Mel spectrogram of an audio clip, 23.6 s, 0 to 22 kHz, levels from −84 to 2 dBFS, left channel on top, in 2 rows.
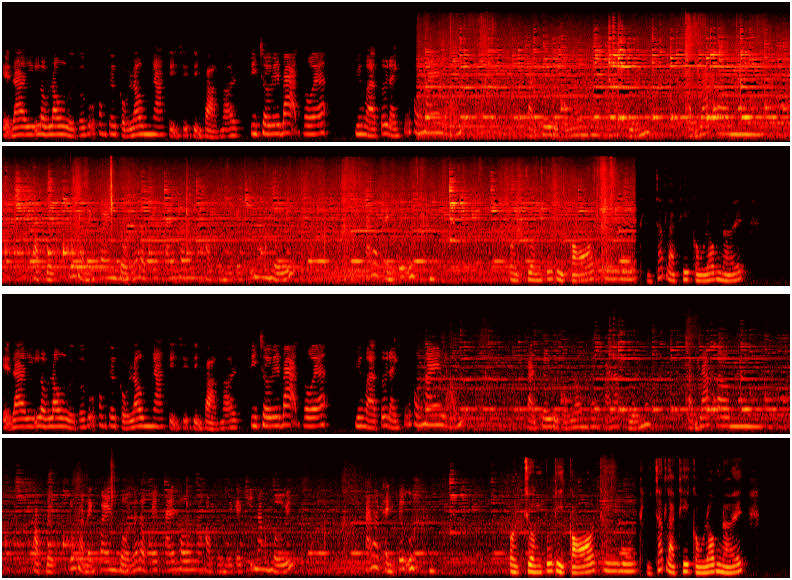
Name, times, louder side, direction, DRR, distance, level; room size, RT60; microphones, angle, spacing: voice 1, 0.0-4.8 5.3-6.9 7.9-9.7 10.3-11.4 12.3-16.2 17.3-18.3, equal, ahead, 0.5 m, -43 dB
sound 1, 6.2-21.3, left 12 dB, 75° left, 0.3 m, -39 dB
voice 2, 19.4-21.4 21.6-23.2, right 6 dB, 60° right, 0.4 m, -35 dB
9.1 x 3.6 x 3.7 m
head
